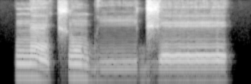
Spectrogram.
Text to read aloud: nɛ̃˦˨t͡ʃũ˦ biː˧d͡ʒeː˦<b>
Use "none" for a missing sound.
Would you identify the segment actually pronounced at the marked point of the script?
none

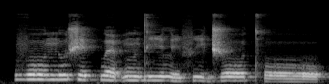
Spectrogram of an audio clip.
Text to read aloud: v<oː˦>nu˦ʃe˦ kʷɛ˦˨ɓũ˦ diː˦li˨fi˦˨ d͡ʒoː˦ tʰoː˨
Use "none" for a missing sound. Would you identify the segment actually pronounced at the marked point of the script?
oː˦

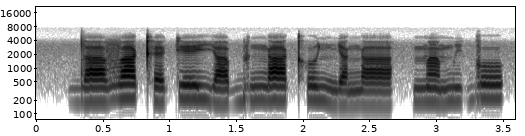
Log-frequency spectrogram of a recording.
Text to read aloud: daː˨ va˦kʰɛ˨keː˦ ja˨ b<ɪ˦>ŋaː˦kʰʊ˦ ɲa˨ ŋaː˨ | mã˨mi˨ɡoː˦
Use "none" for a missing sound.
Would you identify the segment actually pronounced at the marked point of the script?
ɪ˦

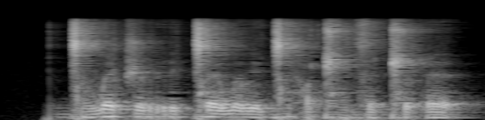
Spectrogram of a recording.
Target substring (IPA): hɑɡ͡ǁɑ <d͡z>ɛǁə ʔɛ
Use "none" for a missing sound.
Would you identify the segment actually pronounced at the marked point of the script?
d͡z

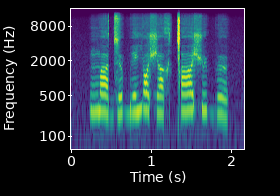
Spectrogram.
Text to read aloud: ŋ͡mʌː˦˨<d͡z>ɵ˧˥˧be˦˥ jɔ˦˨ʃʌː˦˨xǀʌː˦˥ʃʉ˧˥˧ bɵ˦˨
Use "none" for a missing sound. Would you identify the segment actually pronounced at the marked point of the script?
d͡z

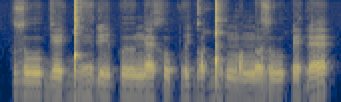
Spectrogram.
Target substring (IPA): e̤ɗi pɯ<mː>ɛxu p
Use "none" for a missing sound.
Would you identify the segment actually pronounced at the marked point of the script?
ŋ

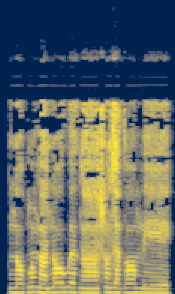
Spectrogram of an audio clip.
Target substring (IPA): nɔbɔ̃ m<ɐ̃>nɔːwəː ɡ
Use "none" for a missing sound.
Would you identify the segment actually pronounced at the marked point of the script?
ã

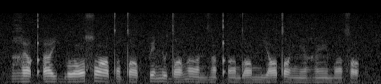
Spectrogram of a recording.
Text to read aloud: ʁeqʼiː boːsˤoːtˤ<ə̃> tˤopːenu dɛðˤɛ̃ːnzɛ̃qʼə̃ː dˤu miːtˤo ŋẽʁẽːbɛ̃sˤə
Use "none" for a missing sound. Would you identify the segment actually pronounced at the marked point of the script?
ə̃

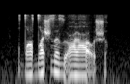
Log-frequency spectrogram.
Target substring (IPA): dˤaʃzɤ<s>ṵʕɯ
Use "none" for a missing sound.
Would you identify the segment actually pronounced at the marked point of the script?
z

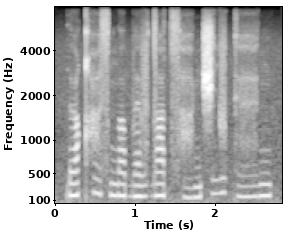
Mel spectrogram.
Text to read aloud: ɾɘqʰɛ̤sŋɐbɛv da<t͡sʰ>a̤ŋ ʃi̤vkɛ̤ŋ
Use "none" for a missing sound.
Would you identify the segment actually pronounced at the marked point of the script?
t͡sʰ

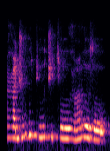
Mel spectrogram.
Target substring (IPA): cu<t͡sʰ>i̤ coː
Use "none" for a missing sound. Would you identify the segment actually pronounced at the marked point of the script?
t͡ʃ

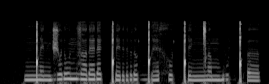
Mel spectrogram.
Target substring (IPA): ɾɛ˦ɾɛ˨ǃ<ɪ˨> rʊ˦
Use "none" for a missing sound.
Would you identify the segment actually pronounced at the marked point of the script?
ɪ˨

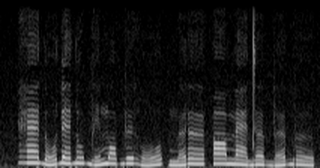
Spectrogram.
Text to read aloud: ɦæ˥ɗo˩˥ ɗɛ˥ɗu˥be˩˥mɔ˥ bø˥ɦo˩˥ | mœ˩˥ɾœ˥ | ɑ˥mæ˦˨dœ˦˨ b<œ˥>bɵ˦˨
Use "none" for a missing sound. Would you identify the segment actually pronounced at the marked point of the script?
œ˩˥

